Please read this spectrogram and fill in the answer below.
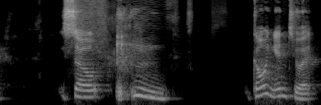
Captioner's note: clears throat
